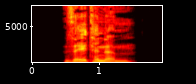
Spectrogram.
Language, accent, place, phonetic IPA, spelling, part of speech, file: German, Germany, Berlin, [ˈzɛltənəm], seltenem, adjective, De-seltenem.ogg
- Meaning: strong dative masculine/neuter singular of selten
